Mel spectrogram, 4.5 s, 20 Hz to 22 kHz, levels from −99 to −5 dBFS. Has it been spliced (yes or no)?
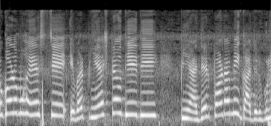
no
